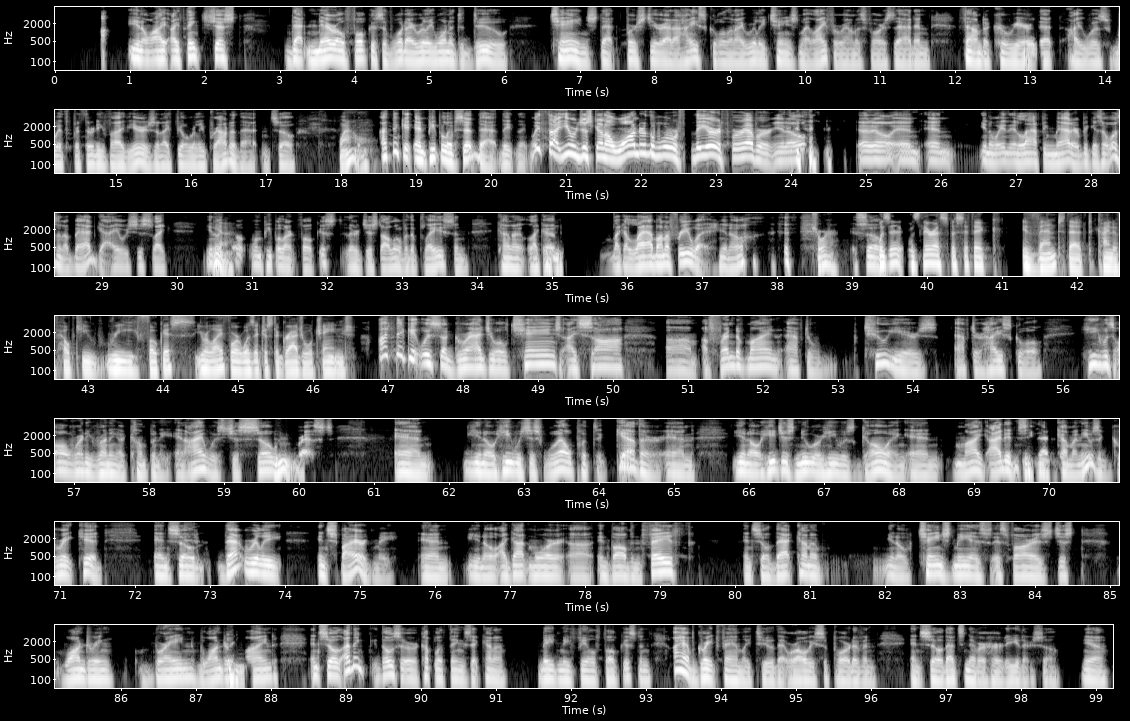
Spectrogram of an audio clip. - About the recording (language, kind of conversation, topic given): English, unstructured, How can I reconnect with someone I lost touch with and miss?
- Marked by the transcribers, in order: "world" said as "worf"; chuckle; chuckle; tapping; stressed: "together"; chuckle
